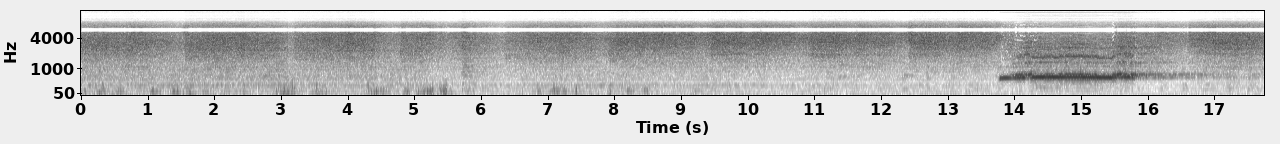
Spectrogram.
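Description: Steam hisses loudly from a locomotive.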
